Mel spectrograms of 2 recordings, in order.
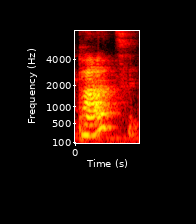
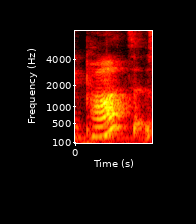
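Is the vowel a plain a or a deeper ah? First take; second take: plain a; deeper ah. First: The vowel is a plain a sound. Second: The vowel is a deeper ah sound. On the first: The speaker calls it wrong. "you don't want to say pat" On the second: The speaker calls it right. "you want to say pot"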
